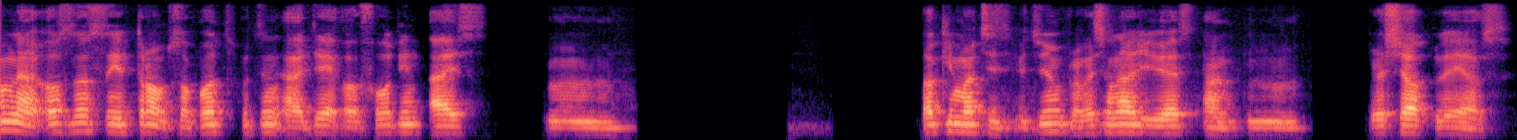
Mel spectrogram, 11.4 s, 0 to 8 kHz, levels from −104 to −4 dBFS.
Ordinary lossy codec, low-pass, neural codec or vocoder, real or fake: none; 7.2 kHz; codec, 16 kHz, 2 kbps, FunCodec, trained on Chinese and English, 25 frames a second; fake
